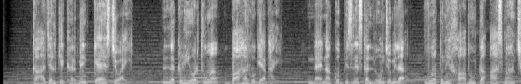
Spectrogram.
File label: Male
